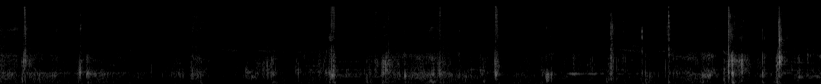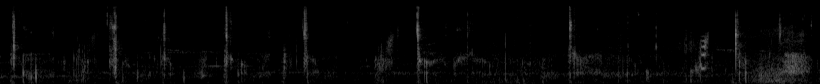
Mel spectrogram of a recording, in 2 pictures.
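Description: Close-miked eating sounds: chewing with many sharp wet mouth clicks as fried potato chop and soaked rice (panta bhat) are bitten, mixed by hand and eaten.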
